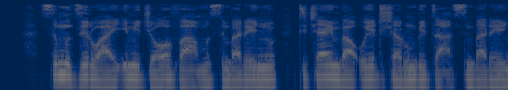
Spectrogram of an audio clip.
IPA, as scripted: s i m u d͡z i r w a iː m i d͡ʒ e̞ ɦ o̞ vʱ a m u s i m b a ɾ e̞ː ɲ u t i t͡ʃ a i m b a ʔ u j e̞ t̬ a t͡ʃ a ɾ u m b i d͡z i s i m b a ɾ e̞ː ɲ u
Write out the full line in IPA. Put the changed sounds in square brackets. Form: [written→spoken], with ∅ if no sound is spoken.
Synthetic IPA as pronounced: s i m u d͡z i r w a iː m i d͡ʒ e̞ ɦ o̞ vʱ a m u s i m b a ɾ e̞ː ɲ u t i t͡ʃ a i m b a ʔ u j e̞ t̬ [a→i] t͡ʃ a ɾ u m b i d͡z [i→a] s i m b a ɾ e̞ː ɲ u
